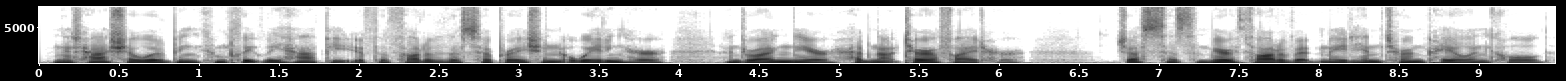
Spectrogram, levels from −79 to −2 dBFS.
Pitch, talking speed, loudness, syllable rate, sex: 115 Hz, 215 wpm, -17 LUFS, 5.8 syllables/s, male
